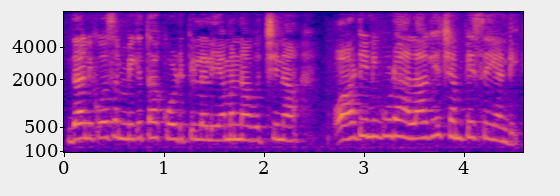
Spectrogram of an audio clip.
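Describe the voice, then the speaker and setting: A woman's voice: sits high, fairly even intonation, brisk, mellow, voice pushed up, close to an everyday voice. A woman voicing a stern, threatening mother hawk in a children's story, commanding and insistent. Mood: menacing, commanding. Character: stern, threatening mother hawk ordering her chicks to kill.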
